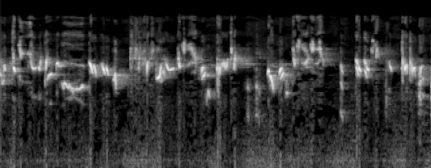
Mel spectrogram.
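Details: Lively high warbling by a black-capped white-eye (pleci dahi hitam) in 'gacor' tutor song: varied sliding chirps rise and fall in short, quick phrases separated by tiny pauses.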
